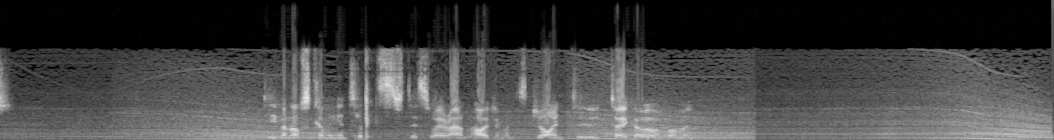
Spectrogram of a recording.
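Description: A racing car engine roars at high revs, its pitch sliding down as it slows.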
